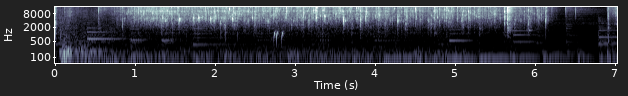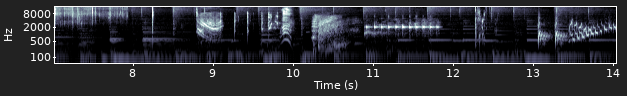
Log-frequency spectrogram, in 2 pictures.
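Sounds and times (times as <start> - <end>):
chicken deep-frying in oil: 0.0 - 8.1
background music with bass line: 0.0 - 14.0.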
